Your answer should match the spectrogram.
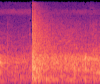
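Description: A single firework burst, one sharp bang about half a second in that trails off briefly, over steady background noise.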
